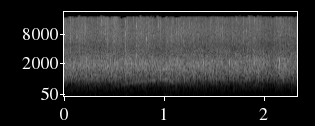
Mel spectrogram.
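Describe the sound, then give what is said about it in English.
A crowd at Seacoast applauds steadily to welcome a speaker as he comes, a dense wash of clapping that stays loud and even throughout, with a faint whistle or cheer rising briefly in the middle. “Let's cheer him on. Let's give him a great big Seacoast welcome as he comes.”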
